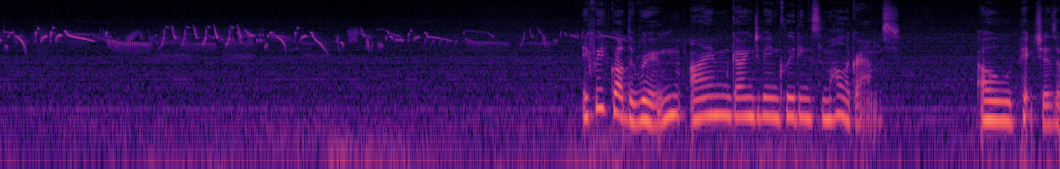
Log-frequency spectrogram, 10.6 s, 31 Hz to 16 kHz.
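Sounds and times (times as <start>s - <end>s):
birds singing with high chirps and twittering calls: 0.0s - 10.6s
soft low rumble of noise: 0.0s - 10.6s
speech: 5.8s - 9.1s, 9.8s - 10.6s.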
